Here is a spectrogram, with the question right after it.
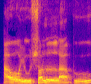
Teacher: Lamnya dibaca dobel ada tasdidnya ditekan biar tampak dobelnya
